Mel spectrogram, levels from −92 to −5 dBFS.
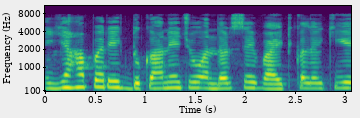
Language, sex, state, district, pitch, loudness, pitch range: Hindi, female, Punjab, Kapurthala, 210 Hz, -16 LUFS, 195-220 Hz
